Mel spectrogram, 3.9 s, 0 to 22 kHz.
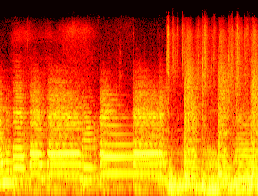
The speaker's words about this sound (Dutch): wat is dan de eerste grote hit die hij gaat scoren in 1955? Natuurlijk ….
